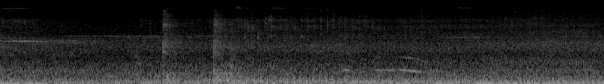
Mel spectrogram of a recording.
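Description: Steady low rumble of distant road traffic in an open city setting, with a couple of brief knocks in the first half.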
